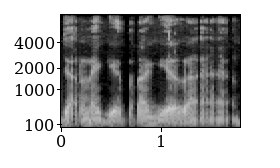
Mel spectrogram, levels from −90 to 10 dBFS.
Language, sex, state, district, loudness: Hindi, male, Jharkhand, Jamtara, -18 LUFS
